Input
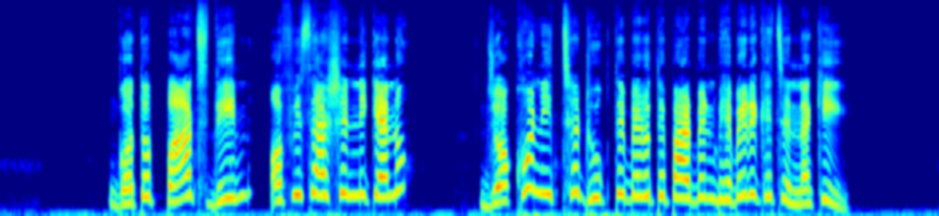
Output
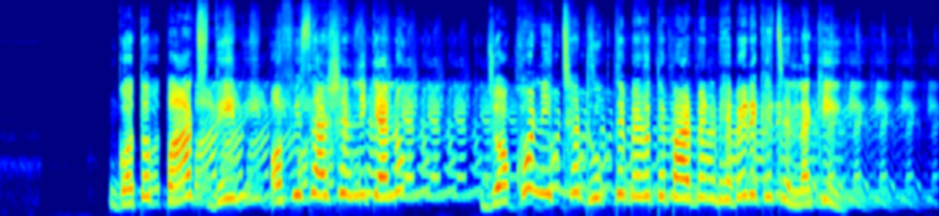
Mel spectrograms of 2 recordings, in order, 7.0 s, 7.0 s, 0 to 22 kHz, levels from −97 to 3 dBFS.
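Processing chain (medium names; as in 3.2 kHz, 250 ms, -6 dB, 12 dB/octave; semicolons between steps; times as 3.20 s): high-pass 400 Hz 12 dB/octave; on a send: feedback delay 196 ms, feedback 60%, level -17 dB; on the sum: trim +7 dB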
